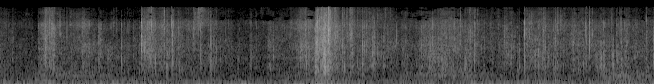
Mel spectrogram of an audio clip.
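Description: A hanging strand of dried, hollow red chili peppers is rubbed and scratched with long nails and fingertips. This produces a steady run of quiet, dry, bright crinkling and crackling. Short papery scratches come in uneven bursts, with a louder crackle near the middle.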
